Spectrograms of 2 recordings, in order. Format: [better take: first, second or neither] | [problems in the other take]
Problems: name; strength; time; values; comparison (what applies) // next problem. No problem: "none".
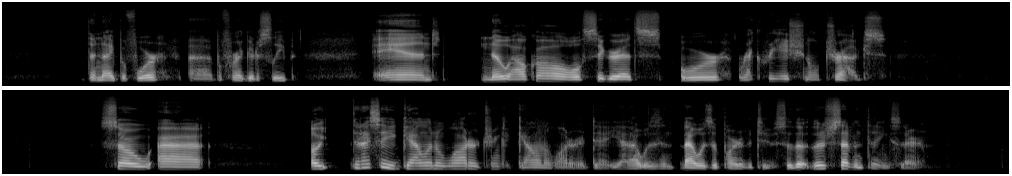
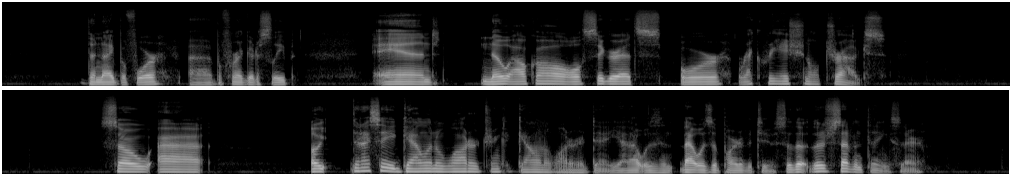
second | thin; very; fading below 300 Hz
